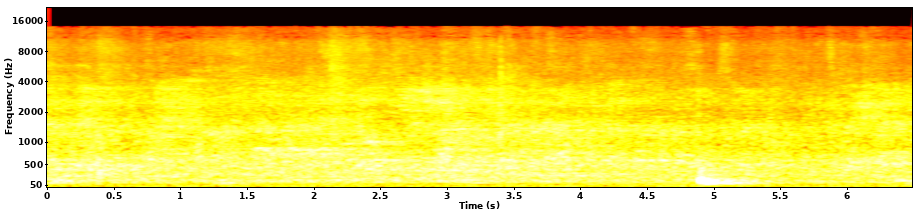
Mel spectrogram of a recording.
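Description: Two men talk quietly close by.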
